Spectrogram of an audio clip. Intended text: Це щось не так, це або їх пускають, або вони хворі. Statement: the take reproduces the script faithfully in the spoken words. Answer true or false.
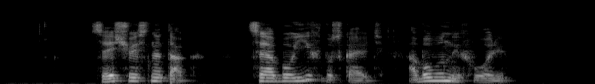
true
